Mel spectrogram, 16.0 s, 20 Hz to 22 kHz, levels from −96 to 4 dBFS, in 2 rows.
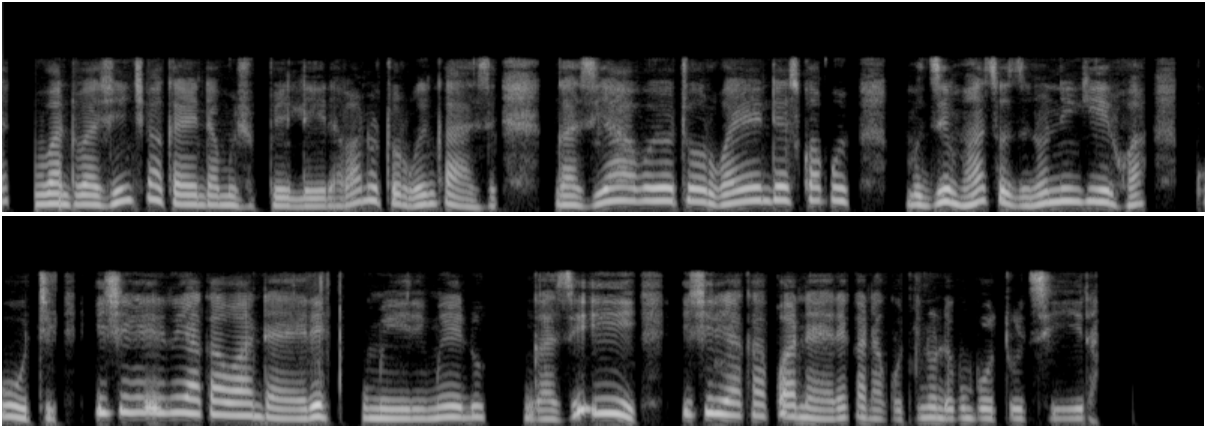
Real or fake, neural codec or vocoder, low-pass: real; none; 7.2 kHz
